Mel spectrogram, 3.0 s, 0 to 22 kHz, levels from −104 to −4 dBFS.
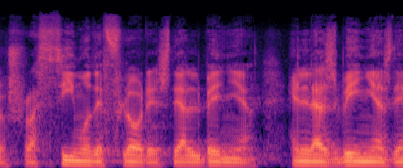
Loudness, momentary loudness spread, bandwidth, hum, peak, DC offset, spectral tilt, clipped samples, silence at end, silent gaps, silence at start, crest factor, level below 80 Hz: -31 LUFS; 7 LU; 15 kHz; none; -12 dBFS; under 0.1%; -5 dB/octave; under 0.1%; 0 s; none; 0 s; 20 dB; -54 dBFS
